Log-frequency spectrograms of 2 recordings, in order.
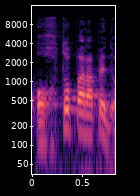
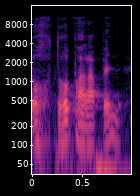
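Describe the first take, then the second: First: Said in the usual way. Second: Οκτώ παρά πέντε said low and soft; dismayed low murmur. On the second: Retold or imitated. Preacher realizing he is late, dismayed murmur. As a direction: sink into dismay over the late hour.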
